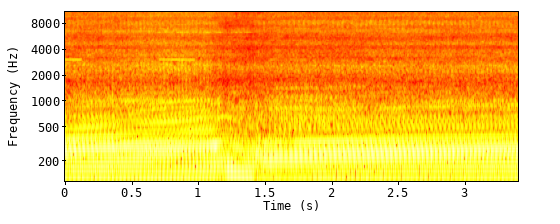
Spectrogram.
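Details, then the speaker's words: 1976 Honda CB750 four-cylinder: pulls then eases off with slightly uneven beat, slightly missing on one cylinder and won't go anywhere if pinned; misfire because carburetors not tuned, needs dialing in. "But if you can hear, this bike isn't running on all its cylinders effectively. It's slightly missing on one cylinder, and if I do pin it, it's not going to go anywhere because it's just not tuned correctly."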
